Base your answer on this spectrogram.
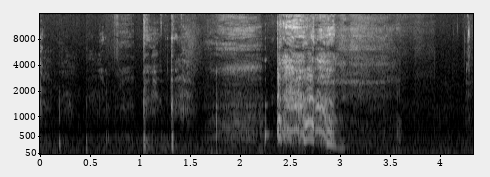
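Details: Adult who vapes gives a single harsh, noisy cough burst, preceded by faint clicks and breath sounds.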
